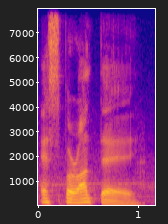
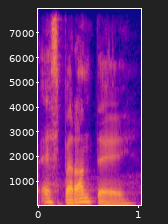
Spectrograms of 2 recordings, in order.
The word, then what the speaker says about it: Esperante: I've never actually driven the Panos Esperante. Or Esperante. There we go. It's a better pronunciation the second time.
